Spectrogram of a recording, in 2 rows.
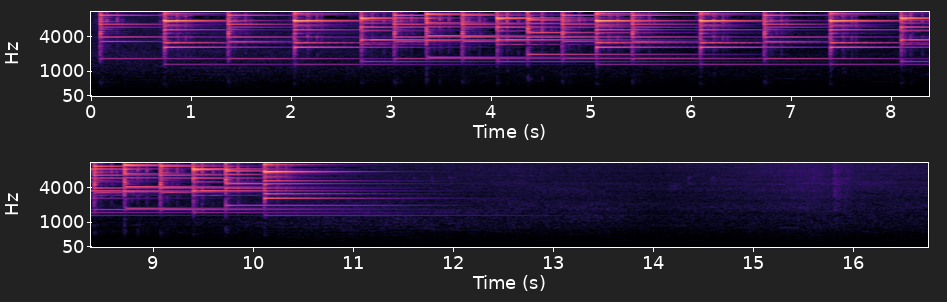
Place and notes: Pl. des Héros, Brebières, France - Brebières - carillon de l'hôtel de ville
Brebières (Pas-de-Calais)
Carillon de l'hôtel de ville (en extérieur sur la façade)
Suite de ritournelles automatisées.
Hauts-de-France, France métropolitaine, France, 8 June 2020, 10:00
